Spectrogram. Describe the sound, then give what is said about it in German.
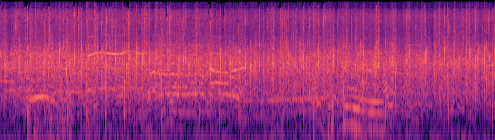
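Audience applause for participants who came up on stage at an event, dense continuous clapping lasting the full length, with crowd voices and whoops rising and falling above it. “Nochmal einen großen Applaus für alle, die sich getraut haben.”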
